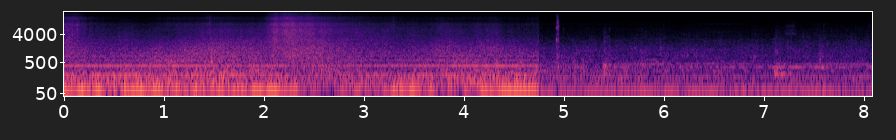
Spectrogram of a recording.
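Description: A steady low engine drone and rushing water and wind noise fill the deck of a ferry crossing to the Outer Banks, loud and continuous, with the drone shifting and dropping slightly partway through.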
